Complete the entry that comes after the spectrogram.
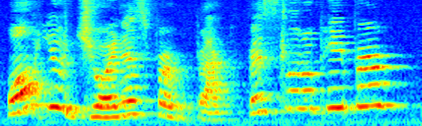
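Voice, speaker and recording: A woman's voice: fairly high pitch, big pitch swings, slow, fairly bright tone, heavily acted. A woman as a polite curious possum. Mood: earnest. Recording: roomy, distant mic.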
